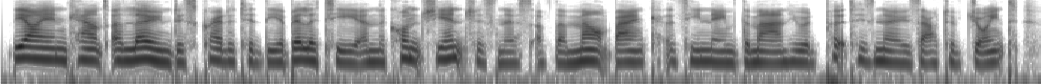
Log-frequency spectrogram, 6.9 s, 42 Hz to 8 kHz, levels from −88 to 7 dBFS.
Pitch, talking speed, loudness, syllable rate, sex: 170 Hz, 225 wpm, -19 LUFS, 6.2 syllables/s, female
